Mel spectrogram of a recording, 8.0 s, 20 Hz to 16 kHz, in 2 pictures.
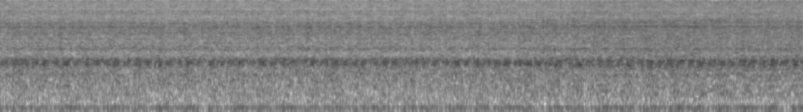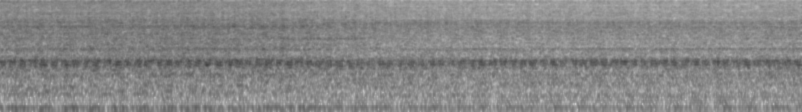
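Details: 1997 Ford Ranger idles rough with an uneven, lumpy beat of about three pulses a second and slight shake, even after a new fuel pump; cause unclear.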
